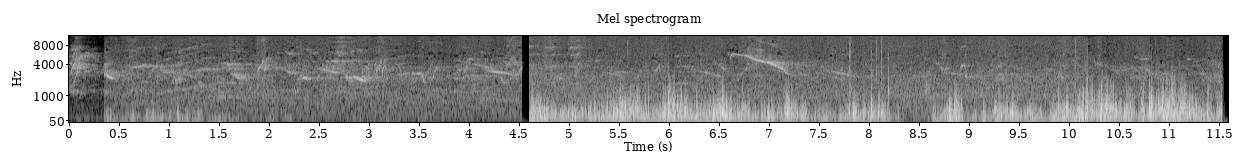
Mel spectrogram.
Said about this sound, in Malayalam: കിളിയുടെ സൗണ്ട് നിങ്ങൾ കേട്ടല്ലോ എന്തെല്ലാം കിളികളാണ്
